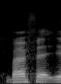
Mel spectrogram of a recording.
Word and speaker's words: Burfict: Vontaze Burfict? – Burfict, yeah.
